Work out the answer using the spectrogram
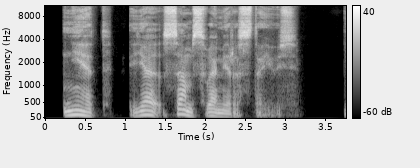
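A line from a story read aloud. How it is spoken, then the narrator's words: Barely audible. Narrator (Russian): едва слышно промолвил Кафка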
